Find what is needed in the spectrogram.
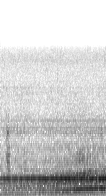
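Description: A steady low hum, joined about halfway through by a deeper drone that rises slightly in pitch and grows louder.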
